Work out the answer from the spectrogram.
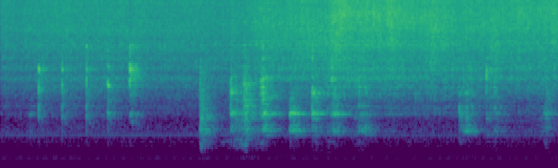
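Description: Onion and garlic frying in oil in a frying pan, with a few sharp taps of a spatula against the bowl and pan rim. About three seconds in, the sizzling swells as shrimp and squid go into the pan, and a wooden spatula clatters as it stirs them through.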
